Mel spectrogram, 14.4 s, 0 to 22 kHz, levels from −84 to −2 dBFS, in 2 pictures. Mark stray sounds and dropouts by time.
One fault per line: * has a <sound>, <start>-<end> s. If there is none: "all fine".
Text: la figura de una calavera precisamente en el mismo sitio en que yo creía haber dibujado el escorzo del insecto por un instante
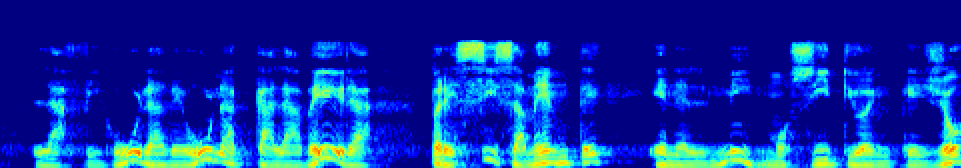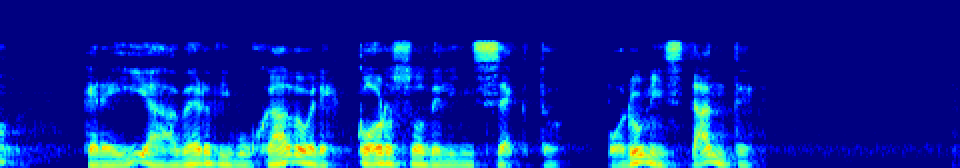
all fine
